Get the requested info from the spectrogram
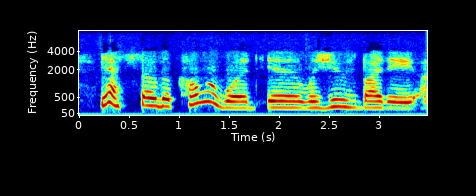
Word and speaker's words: koa: Now, you also talk about this, I don't know if I'm pronouncing it right, koa wood, which is legendary. – Koa.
